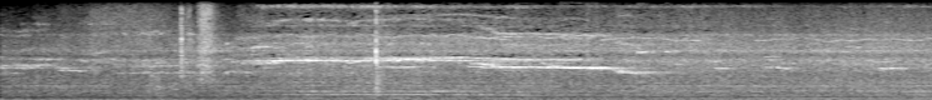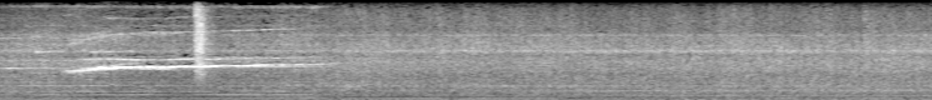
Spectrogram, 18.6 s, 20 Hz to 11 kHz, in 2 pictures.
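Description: Passenger train cars rolling slowly past with their wheels squealing on the rails in two long, high-pitched stretches and a few sharp clicks. Under them runs the steady low throb of the GE P42DC diesel locomotive pushing the train.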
